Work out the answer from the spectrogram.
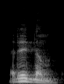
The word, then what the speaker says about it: rhythm: जैसे RHYTHM रिदम, रिदम। एंड राइम, राइम। यहाँ पे एच हम प्रोनाउंस नहीं कर रहे, हम डायरेक्ट बोल रहे हैं RY, राइम, राइम।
